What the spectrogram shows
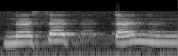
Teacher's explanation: ದು ಮೇಲೆ ಆಘಾತ ಕೊನೆಗೆ ತೇ ದೀರ್ಘ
